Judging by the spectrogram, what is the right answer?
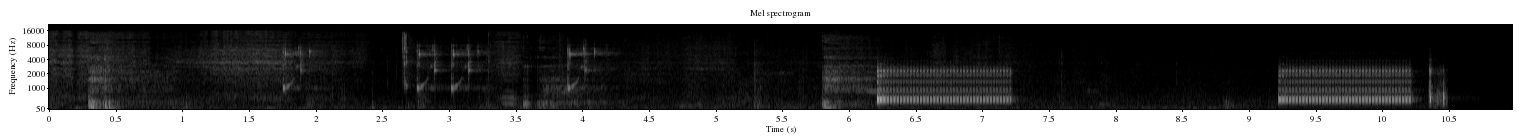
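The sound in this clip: A telephone rings in two long, steady electronic bursts separated by a pause, following a stretch of soft clattering and brief speech-like sounds; the rings are loud and even in tone.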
